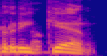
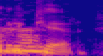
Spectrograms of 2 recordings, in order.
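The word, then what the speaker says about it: Ricœur: Uno puede decir eh de acuerdo al idioma que uno habla tiene que pronunciarlo. Paul Ricker. Yo quiero estar en París y digo Paul Riquer.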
